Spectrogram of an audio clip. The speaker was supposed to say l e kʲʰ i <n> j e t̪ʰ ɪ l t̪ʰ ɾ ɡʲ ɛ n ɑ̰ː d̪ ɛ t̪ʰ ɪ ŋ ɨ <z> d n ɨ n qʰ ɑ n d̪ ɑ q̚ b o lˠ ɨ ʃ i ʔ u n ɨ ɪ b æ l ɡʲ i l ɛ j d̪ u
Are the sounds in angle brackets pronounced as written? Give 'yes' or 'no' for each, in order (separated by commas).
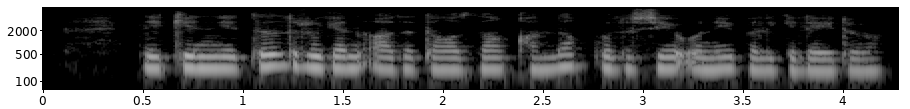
yes, yes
